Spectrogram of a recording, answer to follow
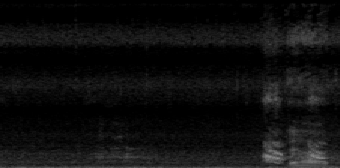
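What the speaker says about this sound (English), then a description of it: "Don't mind the dogs. They get anxious when they haven't had dinner." Dogs in the video game Skyrim give a couple of short, close barks after a stretch of quiet indoor room tone.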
